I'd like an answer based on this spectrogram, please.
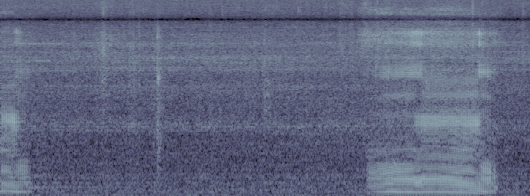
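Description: A dog snoring: one rattling, buzzing snore at the start and another long one near the end, with quiet room noise between.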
